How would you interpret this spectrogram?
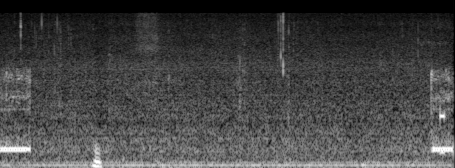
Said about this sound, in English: Phone. You hear it, right?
